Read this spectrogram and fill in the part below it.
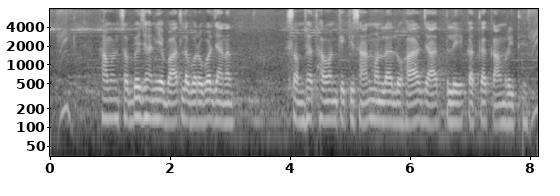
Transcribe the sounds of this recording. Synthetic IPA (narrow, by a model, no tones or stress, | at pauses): hamənsəbʱjed͡ʒʱaːnijebaːt̪labəɾoːbəɾd͡ʒaːnə | sə̃md͡ʒʱət̪ʰaʋənkekɪsaːnmənlaloːɦaːɾd͡ʒaːt̪lekət̪kakaːmɾəɦit̪ʰeː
